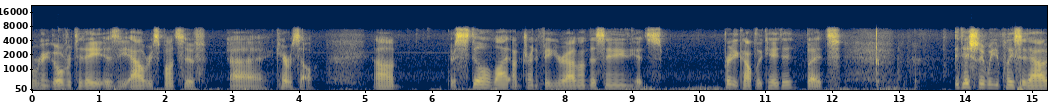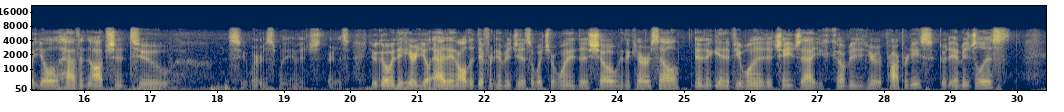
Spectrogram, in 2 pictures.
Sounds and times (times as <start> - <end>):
Speech: 0.0 - 4.3, 5.1 - 5.5, 6.2 - 9.5, 10.4 - 12.2, 13.8 - 30.0.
